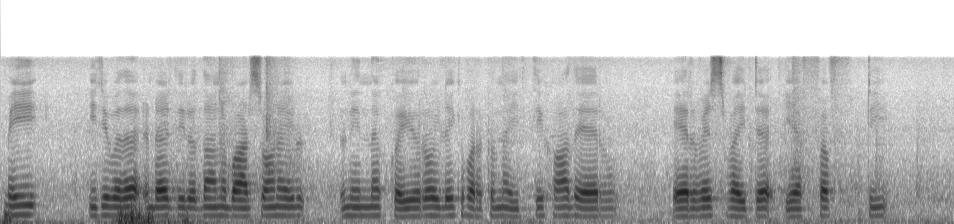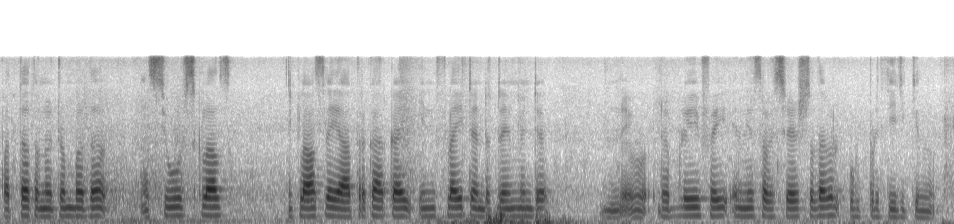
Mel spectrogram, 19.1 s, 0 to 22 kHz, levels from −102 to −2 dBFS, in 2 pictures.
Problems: low volume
